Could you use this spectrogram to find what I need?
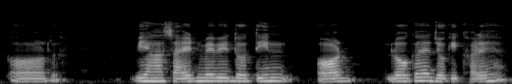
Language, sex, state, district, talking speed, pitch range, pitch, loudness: Hindi, male, Bihar, Saharsa, 150 wpm, 140-155 Hz, 150 Hz, -23 LUFS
